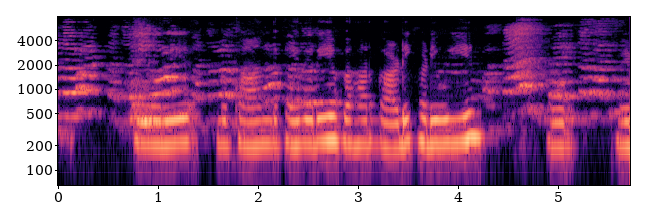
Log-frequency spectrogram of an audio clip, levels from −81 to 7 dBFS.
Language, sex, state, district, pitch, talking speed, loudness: Hindi, female, Bihar, Vaishali, 215 Hz, 155 wpm, -15 LUFS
